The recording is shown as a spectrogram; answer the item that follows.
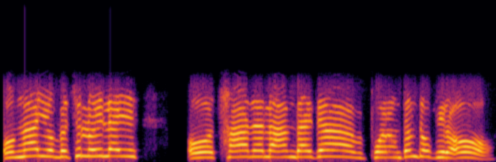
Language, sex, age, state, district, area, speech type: Manipuri, female, 60+, Manipur, Imphal East, rural, conversation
